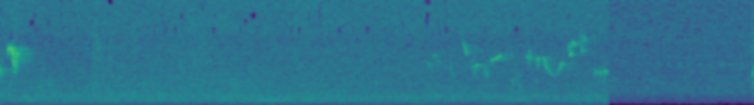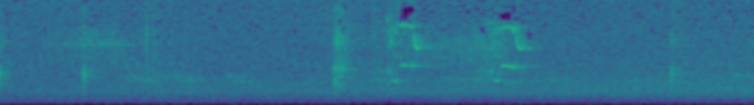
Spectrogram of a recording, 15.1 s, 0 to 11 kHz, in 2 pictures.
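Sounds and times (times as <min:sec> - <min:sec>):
songbirds chirping: 0:00.0 - 0:06.1
background hiss: 0:00.0 - 0:15.0.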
